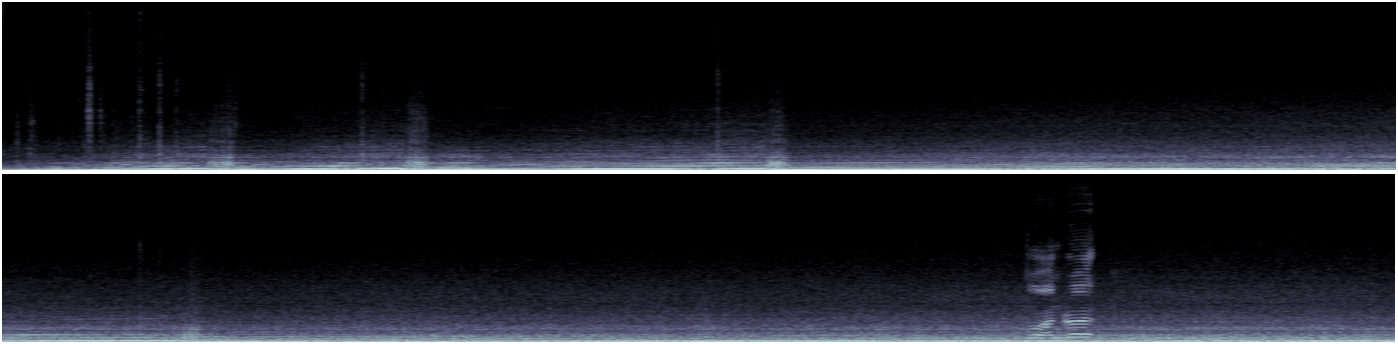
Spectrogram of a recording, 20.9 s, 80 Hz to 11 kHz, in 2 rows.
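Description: A 360 hp Mercedes A45 AMG accelerates hard through the gears on a highway, a loud continuous engine roar rising in pitch with brief dips at each shift, heard from inside the car with occasional voices.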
